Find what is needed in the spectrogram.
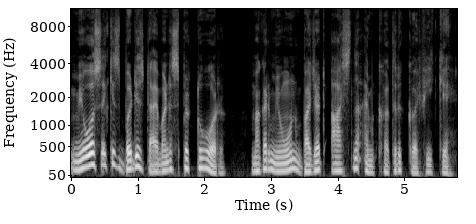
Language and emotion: Kashmiri, sad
